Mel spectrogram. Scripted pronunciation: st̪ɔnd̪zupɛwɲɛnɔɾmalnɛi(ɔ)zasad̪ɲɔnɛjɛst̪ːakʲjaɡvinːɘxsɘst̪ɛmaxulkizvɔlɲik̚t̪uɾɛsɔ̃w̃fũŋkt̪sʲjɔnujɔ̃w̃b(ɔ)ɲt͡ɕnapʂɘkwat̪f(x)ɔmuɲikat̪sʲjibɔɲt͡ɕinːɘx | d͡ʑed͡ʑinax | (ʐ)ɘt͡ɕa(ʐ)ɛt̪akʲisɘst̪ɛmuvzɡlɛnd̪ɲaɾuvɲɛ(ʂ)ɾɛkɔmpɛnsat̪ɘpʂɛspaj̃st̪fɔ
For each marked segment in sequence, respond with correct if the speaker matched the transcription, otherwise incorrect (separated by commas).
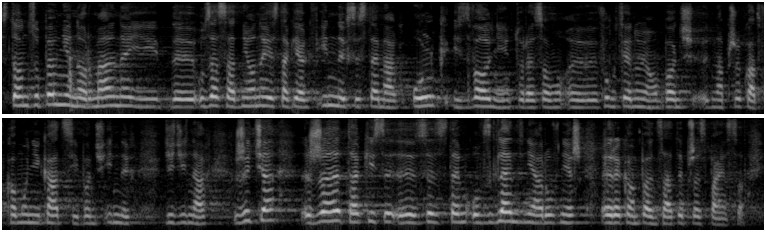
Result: incorrect, correct, incorrect, correct, correct, correct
